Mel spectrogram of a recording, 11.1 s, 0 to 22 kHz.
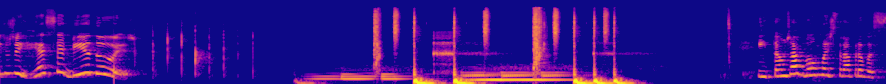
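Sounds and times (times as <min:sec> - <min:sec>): light hand claps: 0:01.7 - 0:03.3
electronic music with synth and beat: 0:03.7 - 0:08.1.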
